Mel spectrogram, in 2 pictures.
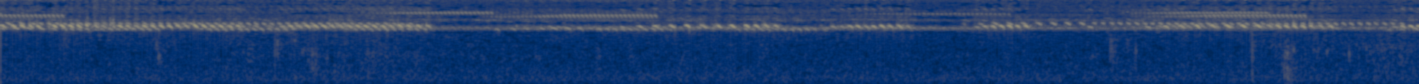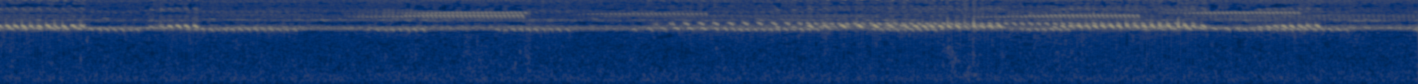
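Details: Crickets on Aroha Island, New Zealand, sing through the evening in a shrill pulsed chorus, chirps coming about four per second, overlapping voices rising and fading.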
